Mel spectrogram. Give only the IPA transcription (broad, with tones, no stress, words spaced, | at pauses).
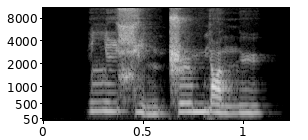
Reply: li˥˩ɕḭ˨˩n ʈ͡ʂɻ̩˥mjɑ˨ʊ̯n̪y˥˩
